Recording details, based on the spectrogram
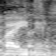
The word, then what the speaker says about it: Payne: No, era P-A-Y-N-E. – Ah, con Y. – Paine, sí, con Y.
